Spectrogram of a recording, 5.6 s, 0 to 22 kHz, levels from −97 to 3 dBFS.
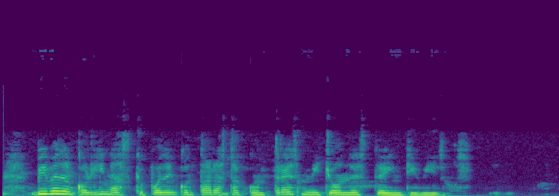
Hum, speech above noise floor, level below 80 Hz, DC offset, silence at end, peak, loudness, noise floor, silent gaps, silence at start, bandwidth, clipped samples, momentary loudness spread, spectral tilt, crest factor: none; 38 dB; -48 dBFS; under 0.1%; 1.1 s; -2 dBFS; -17 LUFS; -55 dBFS; none; 0 s; 7.2 kHz; under 0.1%; 10 LU; -8 dB/octave; 16 dB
